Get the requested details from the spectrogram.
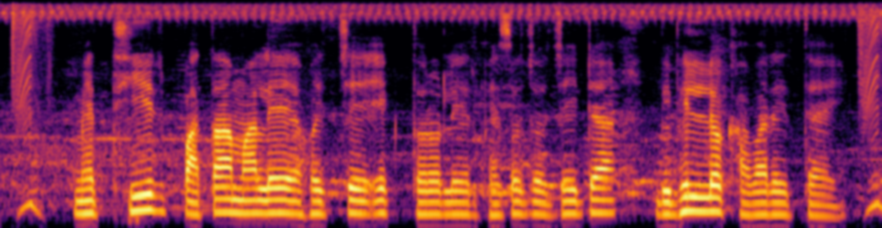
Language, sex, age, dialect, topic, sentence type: Bengali, male, 25-30, Jharkhandi, agriculture, statement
